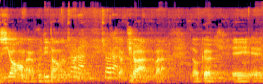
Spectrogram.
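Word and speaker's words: Cioran: naissance et c'est alors je vais pas prononcer à la Roumaine parce que sinon s'il y a quelques Français là me comprendrait pas c'est donc sioran vous Ditan voilà donc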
